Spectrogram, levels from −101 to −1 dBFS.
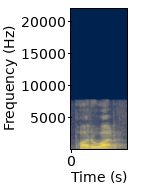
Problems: none marked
